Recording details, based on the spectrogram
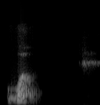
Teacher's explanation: The lips aren't touching, they're rounded, but the lips don't touch.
